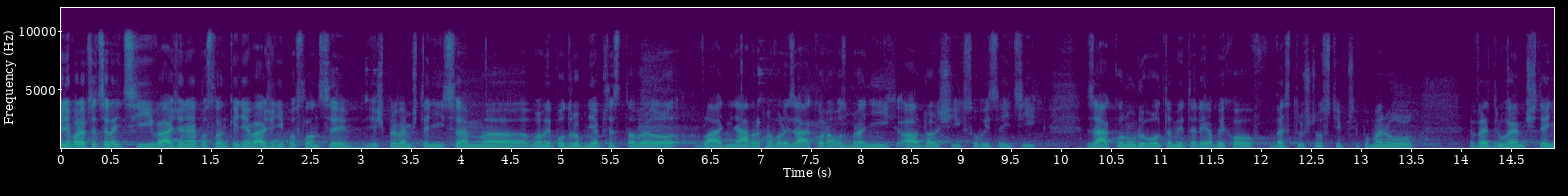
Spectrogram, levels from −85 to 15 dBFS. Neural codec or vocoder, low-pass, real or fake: none; 9.9 kHz; real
